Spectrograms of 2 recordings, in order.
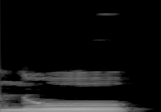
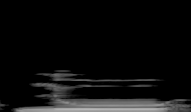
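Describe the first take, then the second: First: The vowel is a more open o sound. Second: The vowel is a rounded oo sound. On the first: The speaker calls it wrong. "et pas no" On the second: The speaker calls it right. "un vrai ou"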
